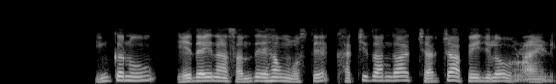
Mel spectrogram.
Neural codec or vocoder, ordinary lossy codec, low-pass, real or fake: vocoder, 22.05 kHz, 80 mel bands, HiFi-GAN; none; 5.4 kHz; fake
